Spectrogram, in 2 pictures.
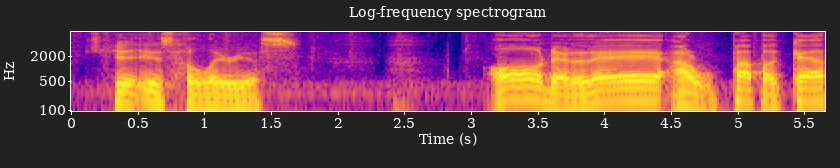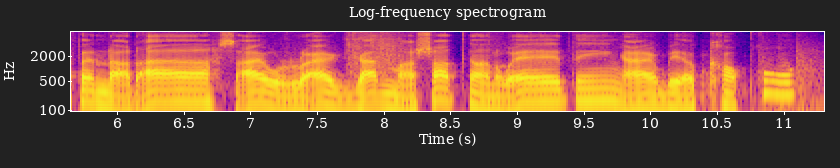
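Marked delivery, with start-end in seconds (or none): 3.1-11.0 put-on slow Mexican accent with rural drawl. Talking with another person about accents, doing a mexican redneck accent.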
